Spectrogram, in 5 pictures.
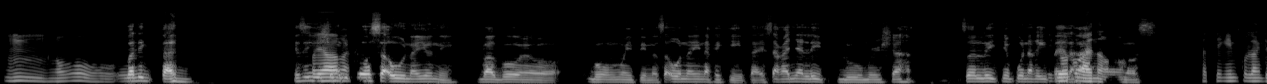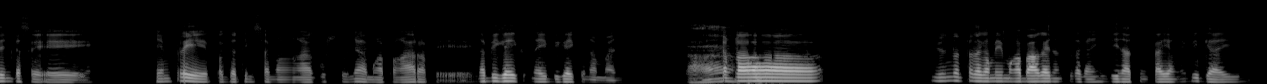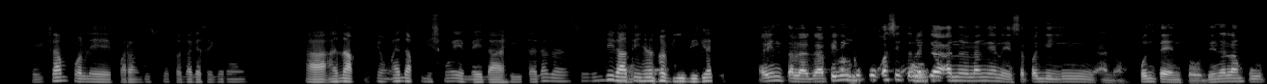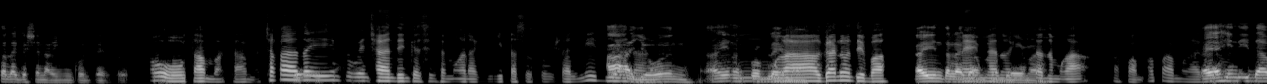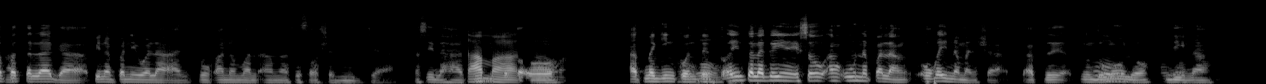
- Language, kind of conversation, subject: Filipino, unstructured, Ano ang nararamdaman mo kapag iniwan ka ng taong mahal mo?
- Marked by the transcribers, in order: other background noise; tapping; unintelligible speech; other noise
